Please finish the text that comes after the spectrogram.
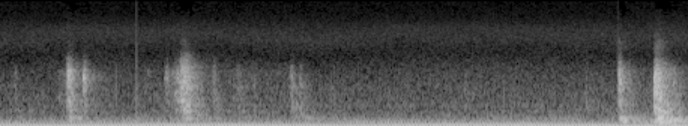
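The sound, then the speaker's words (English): The unlocked door of a small apartment by Washington Square Park opens on a hot early evening, a few soft clunks and creaks spread over a few seconds, the loudest at the end, over a low steady hum with no one speaking. “And the door wasn't locked.”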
